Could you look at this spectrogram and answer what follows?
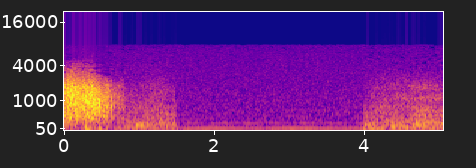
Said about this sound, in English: I was careful about that. I wanted to make sure that you applauded me somewhat longer than you did my junior colleague.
